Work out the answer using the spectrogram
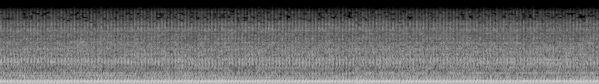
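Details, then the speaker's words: Power Stroke generator after carburetor cleaning for crank-no-start from old gas: steady even single-cylinder drone at constant speed, no misses, surging or knocking; runs awesome, no fuel leaks. "all right so she runs awesome no leaks under it no gas under it so that's good"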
